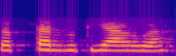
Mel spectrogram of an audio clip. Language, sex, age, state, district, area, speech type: Hindi, female, 30-45, Bihar, Begusarai, urban, conversation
